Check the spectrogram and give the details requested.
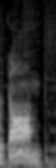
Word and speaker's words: Dam: He's going to drop one of these M's, and that's going to create the legendary Dam Company, or Dom. It's pronounced both ways.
